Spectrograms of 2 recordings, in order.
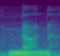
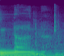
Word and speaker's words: Gnone: 29 game Army of none the G and The Gnome is silent and it is pronounced like Army of one only it's none get it all right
